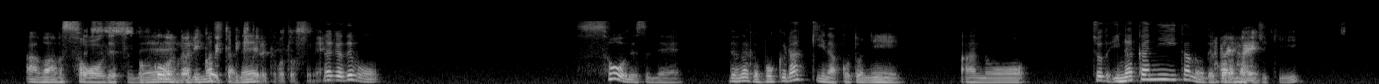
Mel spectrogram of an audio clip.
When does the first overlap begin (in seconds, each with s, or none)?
0.9 s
